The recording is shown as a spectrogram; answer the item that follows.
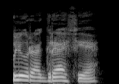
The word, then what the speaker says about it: флюорография: Запоминайте, корень слова «флюор». Даже если мы букву «о» не произносим, а ударение падает на предпоследний слог — «флюорография».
